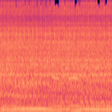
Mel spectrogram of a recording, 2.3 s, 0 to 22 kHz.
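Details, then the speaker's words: VAZ 2-litre engine, fully warmed: a light, quick ticking over the idle from a hydraulic lifter, less than the jackhammer knock of the day before; owner may replace the lifter. "Вчера он стучал, как отбойный молоток. По мере нагревания он начинает стучать ."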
